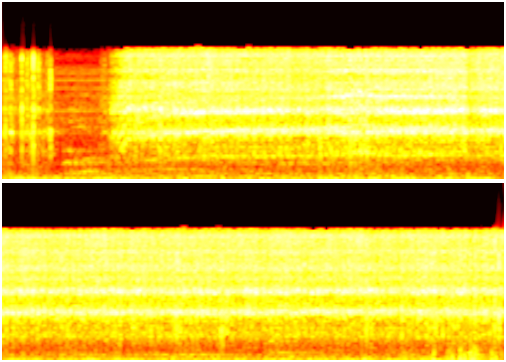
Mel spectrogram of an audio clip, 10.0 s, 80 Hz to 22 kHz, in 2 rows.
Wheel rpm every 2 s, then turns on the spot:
50, 160, 160, 160, 160.
none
